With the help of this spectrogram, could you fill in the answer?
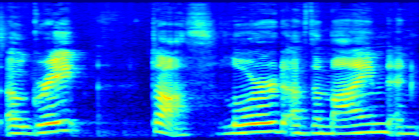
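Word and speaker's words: Thoth: overview okay okay so the first one is doth I think is how you pronounce that it's uh spelled t-h-o-t-h so this is uh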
